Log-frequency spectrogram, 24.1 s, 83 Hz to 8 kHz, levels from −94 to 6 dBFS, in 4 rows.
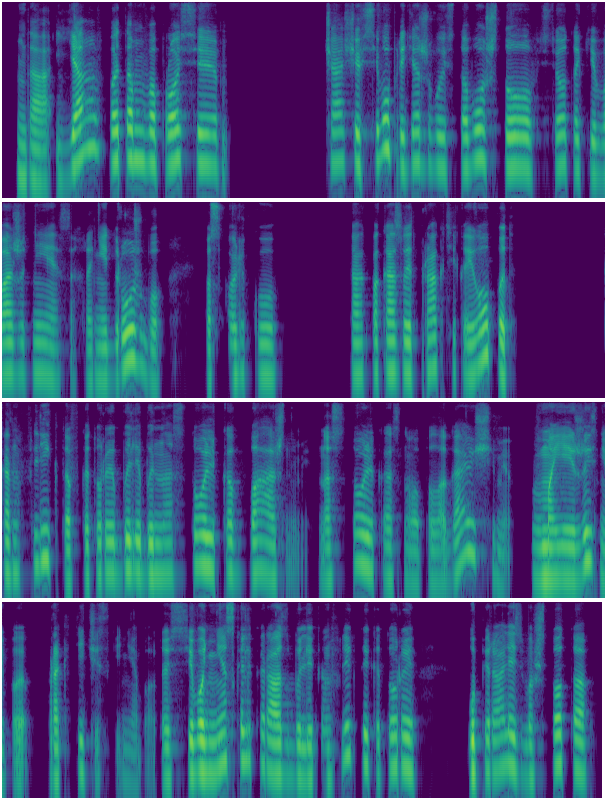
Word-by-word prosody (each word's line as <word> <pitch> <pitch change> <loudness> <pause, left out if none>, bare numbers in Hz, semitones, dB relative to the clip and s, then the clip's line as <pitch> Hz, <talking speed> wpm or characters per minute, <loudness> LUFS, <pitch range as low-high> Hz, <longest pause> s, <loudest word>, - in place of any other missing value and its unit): Да, 135 -3 0
я 195 - +4
в - - -1
этом 200 0 +5
вопросе, 190 -1 +2 1.1
чаще 190 -1 0
всего 235 +8 +2
придерживаюсь 175 -2 -3
того, 175 +5 +1
что 175 -4 +2
всё-таки 170 -2 -4
важнее 150 -1 -1
сохранить 130 0 -7
дружбу, 170 -5 +3 0.4
поскольку, 145 0 -5 0.7
как 150 0 -2
показывает 155 -1 +1
практика 165 -1 -4
и 145 - +3
опыт, 205 +8 +3 0.9
конфликтов, 155 -3 -3
которые 150 +2 -1
были 155 +1 +2
бы 145 0 +2
настолько 150 +1 0
важными, 145 -3 -3
настолько 140 +4 -2
основополагающими 135 - -5 0.2
в 135 - -6
моей 135 0 +5
жизни 170 -3 0
па 130 - -5 0.2
практически 135 +3 -4
не 125 -2 -17
было. - - -22
То 135 - -2
есть 135 0 -4
всего 155 +2 +8
несколько 185 +4 0
раз 150 -3 +5
были 135 -1 0
конфликты, 180 +10 -4
которые 170 +1 0 0.5
упирались 160 +2 +3
во 145 0 -6
что-то, 170 -2 +1
155 Hz, 115 wpm, -26 LUFS, 140-180 Hz, 1.1 s, всего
